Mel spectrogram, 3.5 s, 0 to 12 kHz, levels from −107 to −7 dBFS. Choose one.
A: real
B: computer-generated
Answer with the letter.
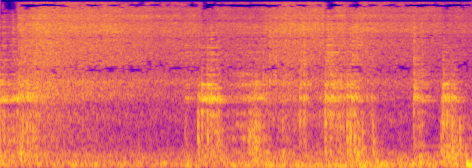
A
